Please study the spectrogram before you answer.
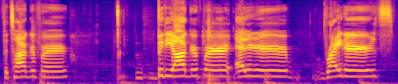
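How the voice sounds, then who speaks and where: A woman's voice: fairly high pitch, little pitch movement, slow, sharp tone, slight background noise. A young adult woman from Cameroon, a photographer and artist, talking as a podcast guest in a playful, self-mocking way with giggles. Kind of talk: casual interview chat. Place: small podcast studio. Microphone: studio mic on stand.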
